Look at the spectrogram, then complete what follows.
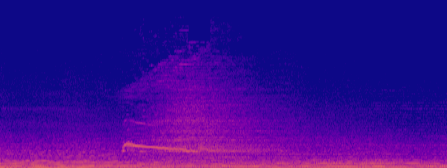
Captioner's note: hawk cry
